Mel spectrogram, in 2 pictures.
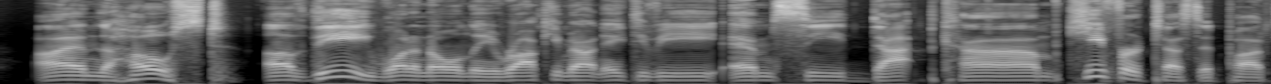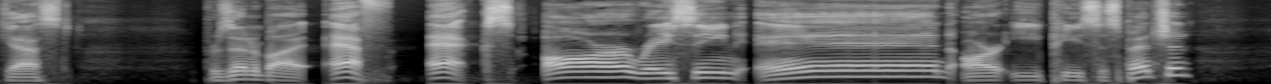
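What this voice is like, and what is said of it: Raspy, sick-sounding voice. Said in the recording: “I've been sick for the last week... my raspy ass voice”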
